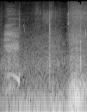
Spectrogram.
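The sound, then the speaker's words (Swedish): A horse in a paddock blows breath right into the microphone, a breathy puff of air with a low rumbling snort toward the end, heard alone with no talking. “Nu blåste han lite i min mikrofon.”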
